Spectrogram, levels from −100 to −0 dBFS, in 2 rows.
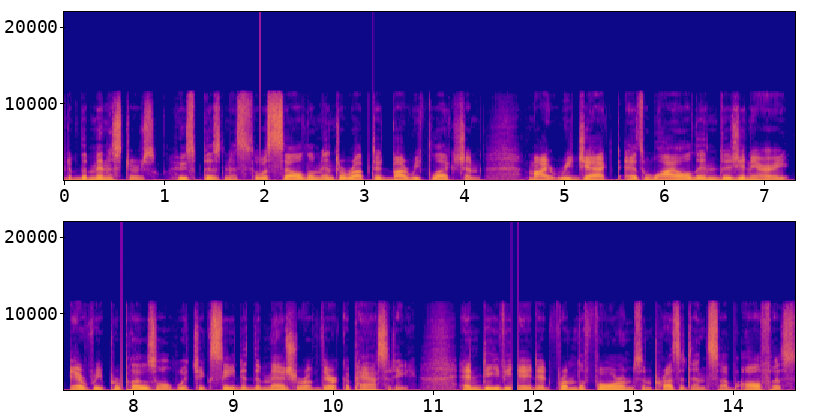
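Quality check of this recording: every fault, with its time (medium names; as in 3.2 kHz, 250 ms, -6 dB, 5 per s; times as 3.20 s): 1.96 s: pop -23 dBFS
3.09–3.10 s: dropout 5.9 ms
7.88 s: pop -18 dBFS
11.78–11.85 s: dropout 69 ms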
